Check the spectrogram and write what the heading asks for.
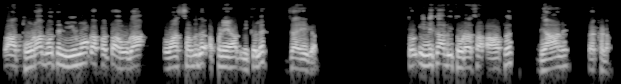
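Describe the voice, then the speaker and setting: A man with a Rajasthani Hindi accent teaches grammar in a slightly high voice. The sound is close and dry, with no room echo. He drills each word by repeating it and keeps asking his students questions. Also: moderate pace, lo-fi sound. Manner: repeats words, quizzes students with rhetorical questions. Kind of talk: classroom lecture.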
